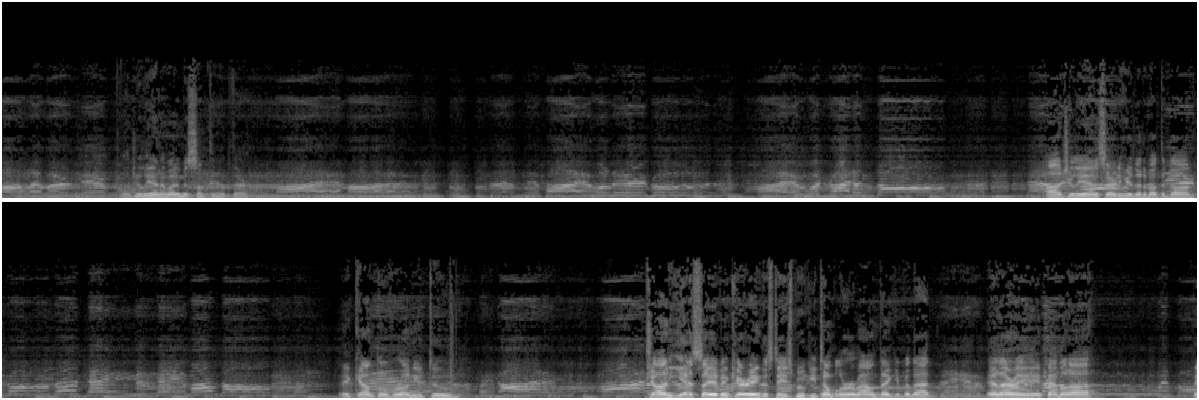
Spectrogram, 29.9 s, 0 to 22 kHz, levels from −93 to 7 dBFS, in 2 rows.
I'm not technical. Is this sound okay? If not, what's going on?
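No. At about 20.53 to 20.61 seconds there is a short burst of loose connector crackle. A worn or dirty plug or socket briefly loses and regains contact. That chops the sound on and off very fast, so you hear a quick scratchy crackle.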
